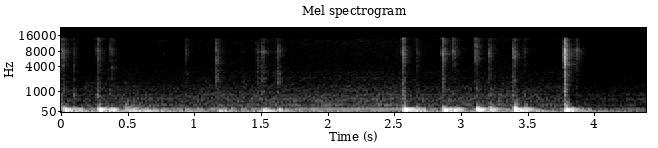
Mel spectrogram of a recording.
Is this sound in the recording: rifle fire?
no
